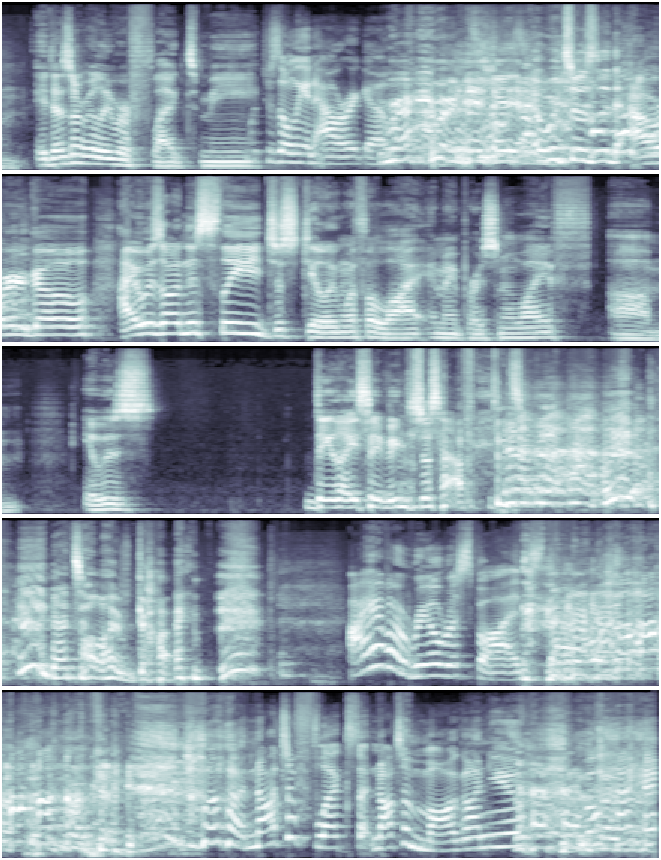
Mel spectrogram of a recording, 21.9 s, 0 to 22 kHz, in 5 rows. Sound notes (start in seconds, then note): 2.6 everyone laughing; 11.9 laughing; 16.6 everyone laughing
